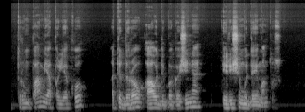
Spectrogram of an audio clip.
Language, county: Lithuanian, Marijampolė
